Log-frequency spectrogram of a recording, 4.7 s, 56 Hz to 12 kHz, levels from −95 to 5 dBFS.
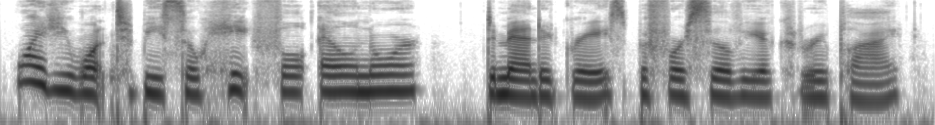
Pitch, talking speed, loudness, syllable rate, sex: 215 Hz, 190 wpm, -20 LUFS, 6.5 syllables/s, female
